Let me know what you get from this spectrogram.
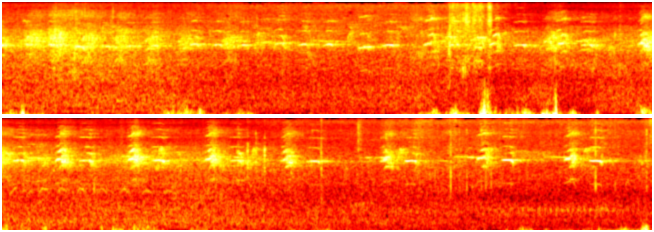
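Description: Small birds chirping, many short repeated calls, over a steady outdoor hiss, with a few low thumps about a third of the way in.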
